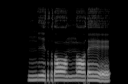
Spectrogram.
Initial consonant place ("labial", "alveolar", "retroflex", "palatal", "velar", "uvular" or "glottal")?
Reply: velar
